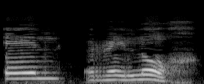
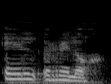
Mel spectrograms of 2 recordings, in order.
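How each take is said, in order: First: Loud, drawn-out "reloj" ending in a harsh throat rasp; slow and exaggerated. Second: "reloj" with a light final j; slight throat tick. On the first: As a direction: overdo the j of "reloj" like coughing up phlegm. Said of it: "say it slowly and exaggerated". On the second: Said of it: "slight tick in the throat". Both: Shown as a demonstration.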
